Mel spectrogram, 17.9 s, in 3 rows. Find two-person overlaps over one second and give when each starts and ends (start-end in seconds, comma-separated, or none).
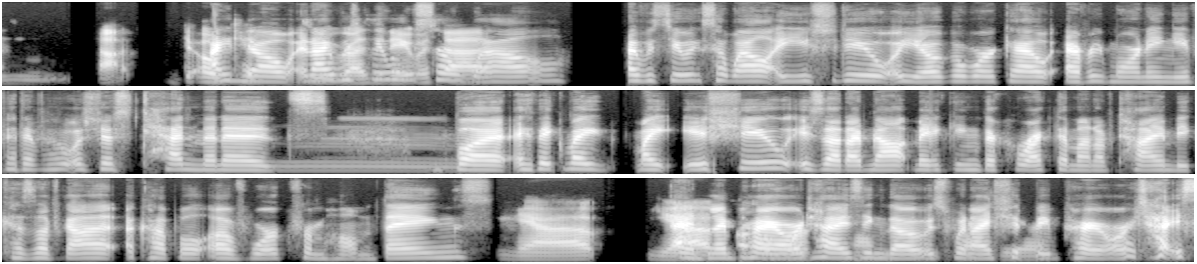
1.0-2.5, 15.3-17.2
